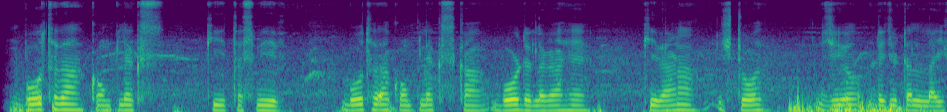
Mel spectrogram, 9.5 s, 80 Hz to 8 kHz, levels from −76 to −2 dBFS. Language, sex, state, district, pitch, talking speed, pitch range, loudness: Hindi, male, Rajasthan, Bikaner, 135 Hz, 100 wpm, 130-140 Hz, -17 LUFS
